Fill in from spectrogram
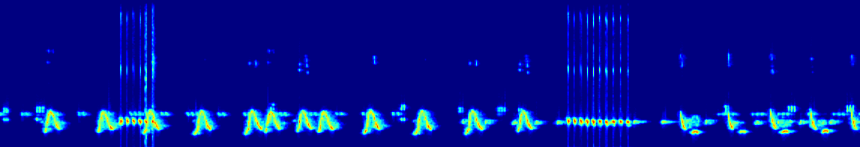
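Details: Vigorous song of a male and female red-headed prinia used as a lure; a steady series of sharp, high, rising chip notes, about three per second, with a brief held whistle near four seconds.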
